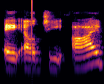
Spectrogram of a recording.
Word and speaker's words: Algi: That's ALGI, but pronounced Algi.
